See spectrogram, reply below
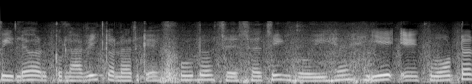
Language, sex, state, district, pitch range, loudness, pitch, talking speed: Hindi, female, Bihar, Bhagalpur, 185-210 Hz, -13 LUFS, 195 Hz, 180 wpm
